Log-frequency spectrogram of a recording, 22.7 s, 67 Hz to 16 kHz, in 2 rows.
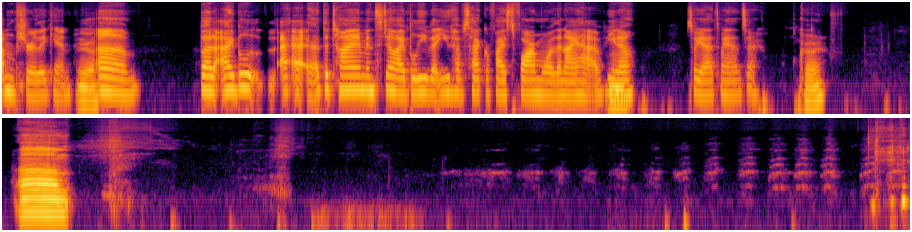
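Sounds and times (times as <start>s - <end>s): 
speech: 0.0s - 1.8s, 2.5s - 8.0s, 8.6s - 10.4s, 11.5s - 12.8s
chicken calling: 16.8s - 22.2s.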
